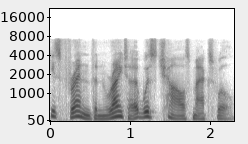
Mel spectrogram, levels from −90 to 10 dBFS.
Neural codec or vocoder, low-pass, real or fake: codec, 16 kHz in and 24 kHz out, 0.6 kbps, FocalCodec, streaming, 4096 codes; 7.2 kHz; fake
